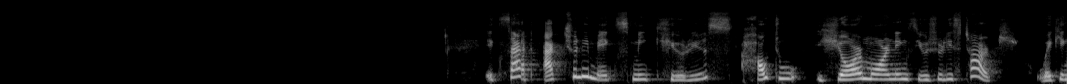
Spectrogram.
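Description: In this speech clip, roughly a second of audio was dropped at 5.21 to 5.23 s and playback jumped straight to later material with nothing filled in. This skip ahead leaves an abrupt splice where the speech leaps forward mid-flow. Afterwards, jitter buffer speed-up trims short pitch-period slices repeatedly to shed excess delay: from 5.74 to 9.71 s playback runs at 113% speed, losing about half a second, and from 10.13 to 10.52 s at 111%, so the speech sounds hurried without any pitch change.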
